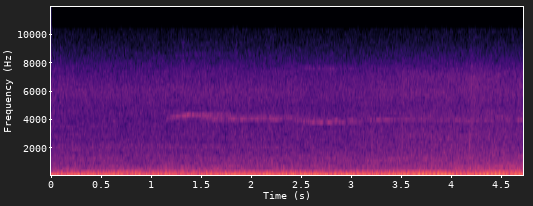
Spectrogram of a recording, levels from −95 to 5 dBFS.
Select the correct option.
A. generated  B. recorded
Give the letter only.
B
